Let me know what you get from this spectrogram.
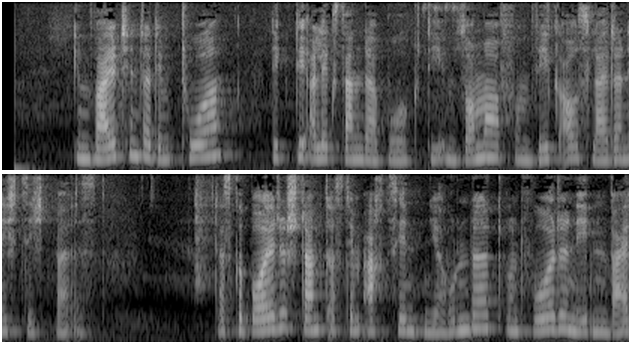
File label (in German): Hörspiel; Alexander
